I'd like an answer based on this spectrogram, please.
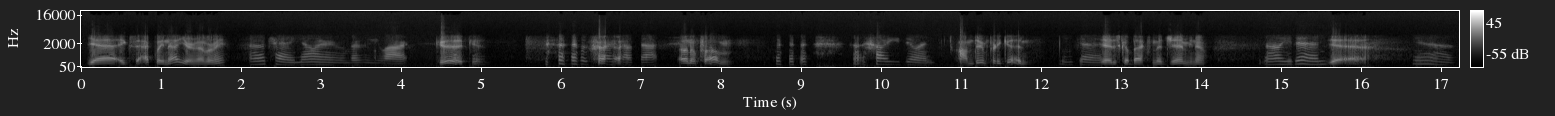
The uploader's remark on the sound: Prank Phone Calls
